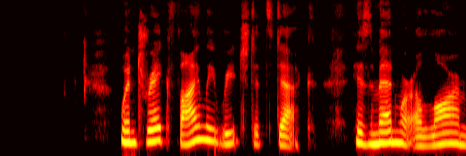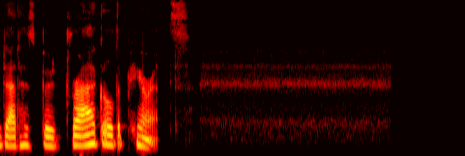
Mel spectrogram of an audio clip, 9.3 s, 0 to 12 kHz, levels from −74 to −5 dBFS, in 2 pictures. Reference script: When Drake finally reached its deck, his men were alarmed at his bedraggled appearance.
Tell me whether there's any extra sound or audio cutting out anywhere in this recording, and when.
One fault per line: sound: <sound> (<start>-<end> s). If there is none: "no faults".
no faults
